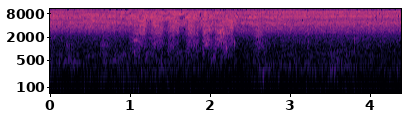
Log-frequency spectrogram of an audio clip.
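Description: Water splashes onto a dog's wet fur.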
